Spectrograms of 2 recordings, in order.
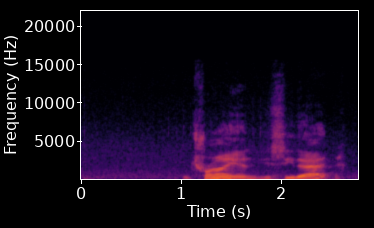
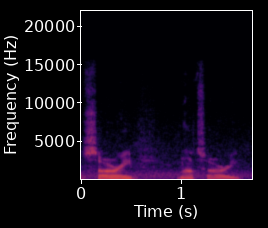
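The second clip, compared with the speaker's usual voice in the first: trying out the phrase; 6 semitones lower, 8 dB quieter than usual. Acted. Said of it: "That's new material".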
